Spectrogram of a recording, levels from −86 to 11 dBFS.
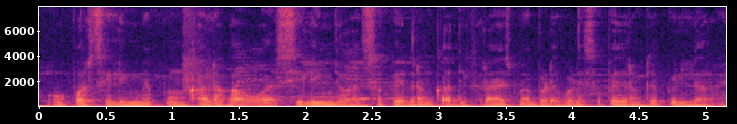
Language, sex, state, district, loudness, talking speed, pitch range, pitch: Hindi, male, Chhattisgarh, Sukma, -17 LUFS, 270 wpm, 95-105 Hz, 100 Hz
